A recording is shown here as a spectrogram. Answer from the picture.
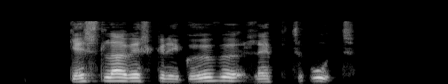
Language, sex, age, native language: Icelandic, male, 60-69, Icelandic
